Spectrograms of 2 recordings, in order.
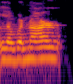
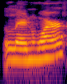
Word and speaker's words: Lenoir: The blacksmithing do demonstrations at Lonar I always pronounce that wrong. Lenoir Forge at Arshhat are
